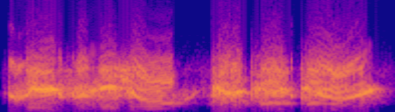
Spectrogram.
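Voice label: cleared for visual contact tower, English ATC Messages; DCS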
